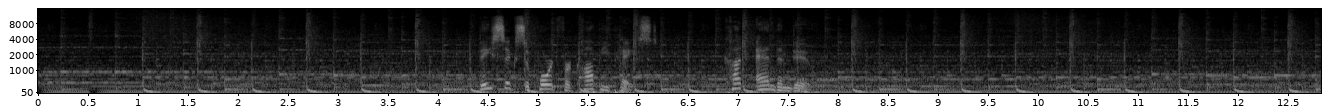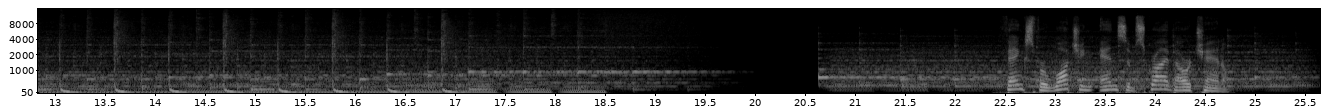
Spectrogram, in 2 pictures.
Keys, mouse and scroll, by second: 0.7 right click, 10.2 click, 12.1 click, 12.7 click, 19.2-20.3 drag, 21.3 click.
